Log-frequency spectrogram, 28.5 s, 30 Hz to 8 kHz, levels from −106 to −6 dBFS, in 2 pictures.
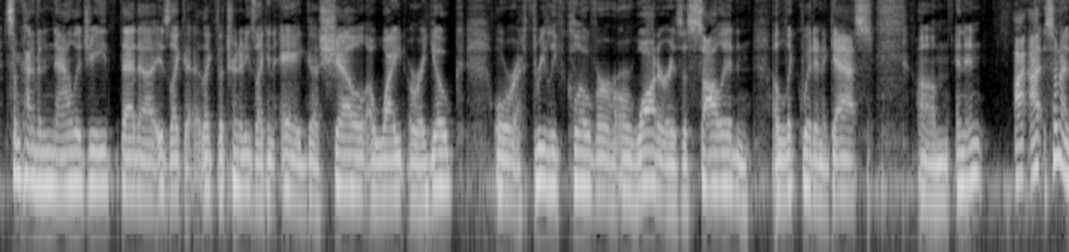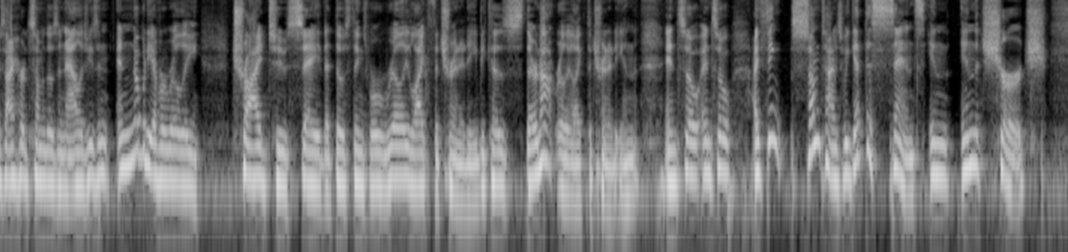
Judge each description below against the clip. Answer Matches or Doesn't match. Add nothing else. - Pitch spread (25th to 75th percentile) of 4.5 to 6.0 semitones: Doesn't match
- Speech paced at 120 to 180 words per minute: Doesn't match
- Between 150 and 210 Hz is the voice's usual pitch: Doesn't match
